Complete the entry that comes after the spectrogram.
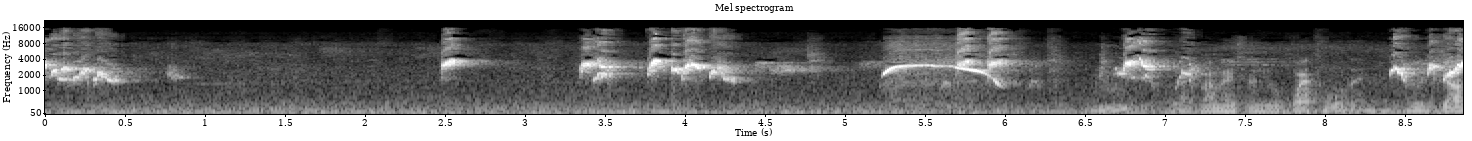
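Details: Red-whiskered bulbul singing in a Vietnamese bird-song contest, Đồng Nai: scattered sharp chirpy phrases and one clear arched whistle rising and falling, with faint low human sounds near the end.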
